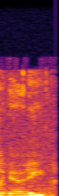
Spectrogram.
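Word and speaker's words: Loogootee: the way home because we were driving through Lagodi, which is spelled L-O-O-G-O-O-T-E. Don't ask me why it's pronounced Lagodi.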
